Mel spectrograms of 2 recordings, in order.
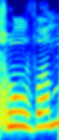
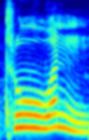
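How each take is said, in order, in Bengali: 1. শব্দটি বদ্ধ ম ধ্বনিতে শেষ হয়। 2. শব্দটি অনুনাসিক ন ধ্বনিতে শেষ হয়। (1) "ধ্রুবম নয়" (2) "প্লাস নাকের প্রয়োগ করতে হবে, নাক লাগাতে হবে"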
